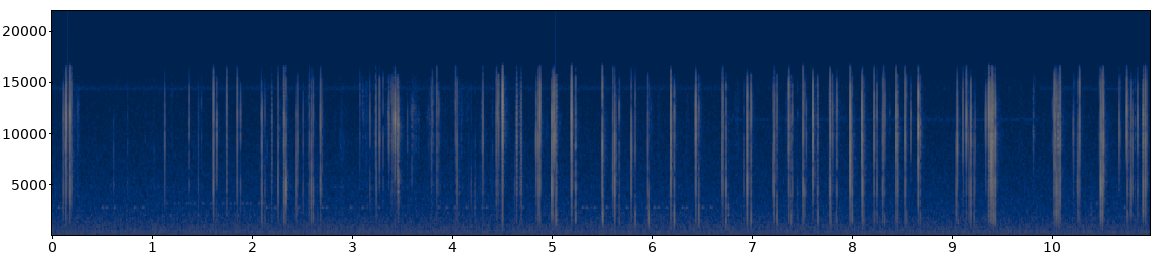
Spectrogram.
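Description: Long French-tip acrylic false nails are clicked and tapped nail against nail between both hands. Many short, dry, bright clicks come in an irregular, quickening patter and die away instantly, over a quiet, steady low hum.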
